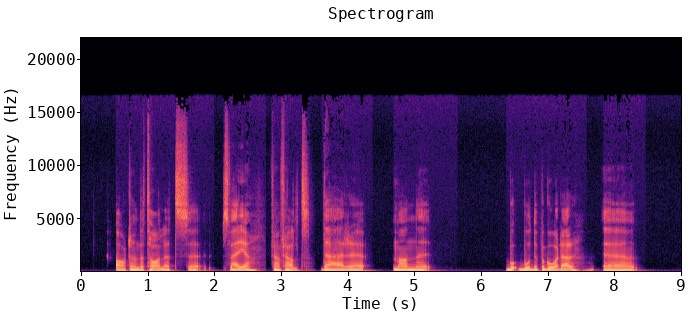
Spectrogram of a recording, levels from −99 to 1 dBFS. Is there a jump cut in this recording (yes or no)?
yes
